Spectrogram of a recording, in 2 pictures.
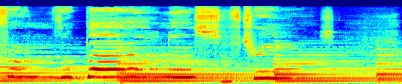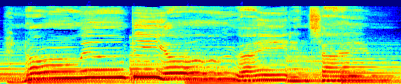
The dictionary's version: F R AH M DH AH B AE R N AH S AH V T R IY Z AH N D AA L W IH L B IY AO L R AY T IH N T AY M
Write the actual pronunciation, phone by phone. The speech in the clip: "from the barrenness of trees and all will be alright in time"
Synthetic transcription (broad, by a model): F R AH M DH AH B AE N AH S AH V T R IY Z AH N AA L W IH L B IY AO R AY T IH N T AY M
